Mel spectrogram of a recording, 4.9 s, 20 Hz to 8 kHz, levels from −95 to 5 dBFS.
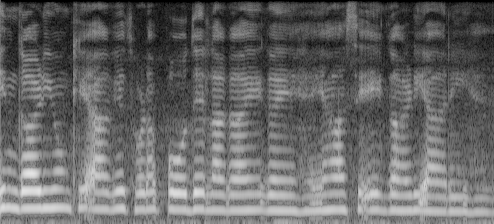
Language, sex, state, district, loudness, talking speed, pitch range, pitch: Hindi, female, Punjab, Pathankot, -17 LUFS, 195 wpm, 205-225 Hz, 215 Hz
